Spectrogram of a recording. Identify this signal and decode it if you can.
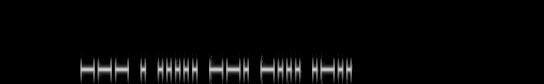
Morse code, heard as a keyed tone, about 27 wpm, 700 Hz. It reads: OE5GBL
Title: DXCC-100 Call Signs - 6 Characters - Repeated 2x - 28wpm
